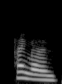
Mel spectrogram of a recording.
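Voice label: Voice Acting es, female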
